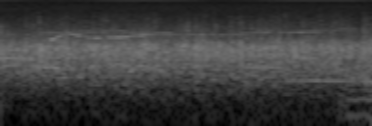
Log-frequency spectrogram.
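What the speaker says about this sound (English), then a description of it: "the crowd standing and applauding him off the ground" A cricket crowd at a one-day Mercantile Mutual Cup match stands and applauds a batsman off the ground, a dense, steady wash of clapping and cheering filling the whole stretch.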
